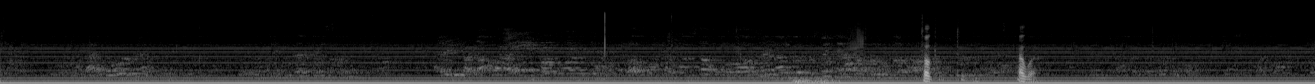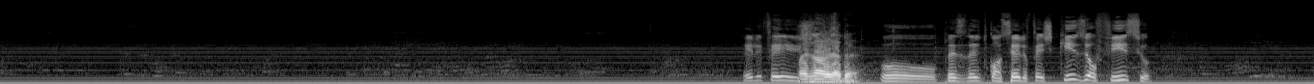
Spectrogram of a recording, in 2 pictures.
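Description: A middle-aged man reads aloud through a microphone, at times speaking louder and with emphasis.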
